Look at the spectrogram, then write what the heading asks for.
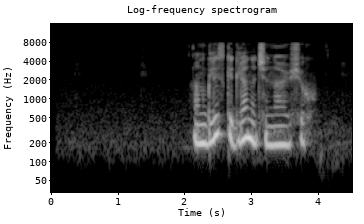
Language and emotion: Russian, neutral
